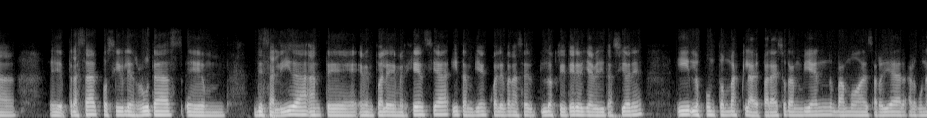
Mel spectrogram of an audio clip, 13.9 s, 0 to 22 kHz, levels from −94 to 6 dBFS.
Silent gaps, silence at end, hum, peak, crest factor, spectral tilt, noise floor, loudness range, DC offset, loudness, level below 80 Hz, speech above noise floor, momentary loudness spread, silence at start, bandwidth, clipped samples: none; 0 s; none; -2 dBFS; 16 dB; -11 dB/octave; -49 dBFS; 2 LU; under 0.1%; -19 LUFS; -48 dBFS; 31 dB; 6 LU; 0 s; 4.6 kHz; under 0.1%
